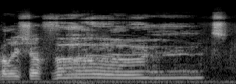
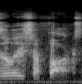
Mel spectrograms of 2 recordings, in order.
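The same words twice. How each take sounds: First: The name is said in a put-on voice. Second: The name is said in a plain voice. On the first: "King Ross does a way better impression of that than I do" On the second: "Her name is Alicia Fox"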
